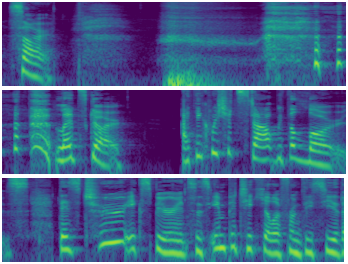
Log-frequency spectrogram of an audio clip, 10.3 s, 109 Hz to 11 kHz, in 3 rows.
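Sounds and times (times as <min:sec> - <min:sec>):
speech: 0:00.2 - 0:00.8, 0:03.9 - 0:10.2
deep breath drawn in loudly: 0:00.8 - 0:02.8.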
